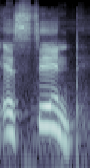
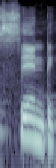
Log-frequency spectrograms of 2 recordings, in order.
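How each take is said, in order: First: The word begins with a vowel sound. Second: The word begins directly with an s sound. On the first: The speaker calls it wrong. "एसेंट पढ़ेंगे नहीं" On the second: The speaker calls it right. "यहाँ पर सी silent है"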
